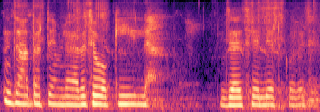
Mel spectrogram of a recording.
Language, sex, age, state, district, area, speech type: Maithili, female, 30-45, Bihar, Madhepura, rural, spontaneous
